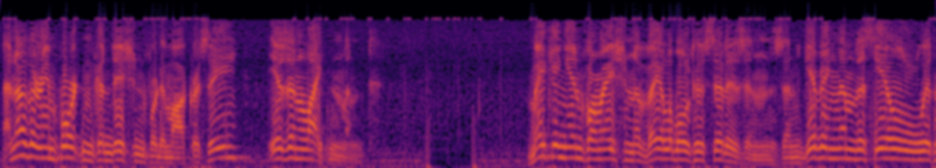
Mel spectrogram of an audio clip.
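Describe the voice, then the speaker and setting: High-pitched, lively American male narrator. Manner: formal, measured, didactic. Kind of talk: 1940s educational film narration. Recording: dull, faintly noisy old film soundtrack.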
